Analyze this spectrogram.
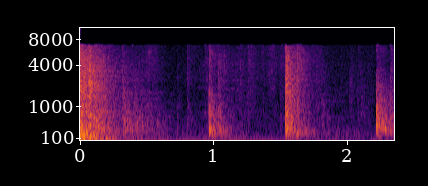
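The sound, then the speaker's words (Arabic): A door being closed: several dull, abrupt thuds with low rumble, each rising sharply then fading, with no voices. “أغلق الباب.”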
